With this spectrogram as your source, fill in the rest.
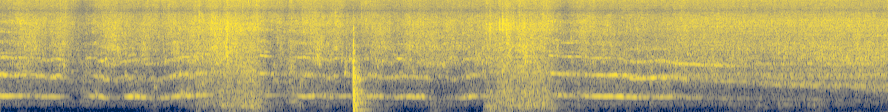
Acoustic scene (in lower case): kitchen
